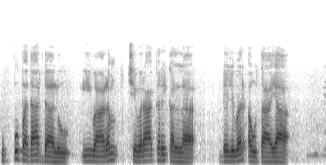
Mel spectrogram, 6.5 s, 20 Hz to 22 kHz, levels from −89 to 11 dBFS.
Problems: constant background noise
